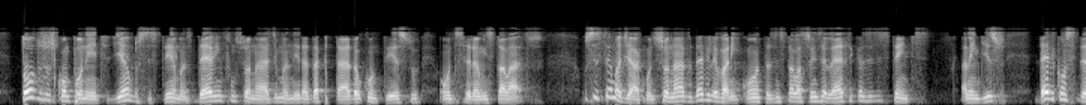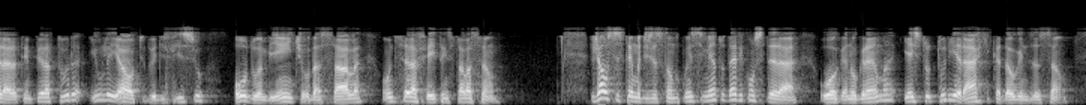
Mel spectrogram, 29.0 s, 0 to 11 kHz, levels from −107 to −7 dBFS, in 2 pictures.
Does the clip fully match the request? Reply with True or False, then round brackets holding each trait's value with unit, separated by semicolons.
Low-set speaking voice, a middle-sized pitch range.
False (125 Hz; 6.1 semitones)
